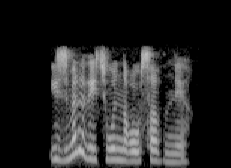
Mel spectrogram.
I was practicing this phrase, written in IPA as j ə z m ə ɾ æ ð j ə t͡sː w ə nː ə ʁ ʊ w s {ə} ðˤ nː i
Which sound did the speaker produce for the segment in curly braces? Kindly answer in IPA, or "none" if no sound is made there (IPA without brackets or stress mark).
ɑ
